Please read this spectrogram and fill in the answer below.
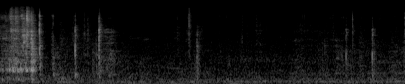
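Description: Hands handling the wires and the plastic CRT tube socket on its circuit board: a short scraping rustle at the start, then a few scattered small ticks and clicks.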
